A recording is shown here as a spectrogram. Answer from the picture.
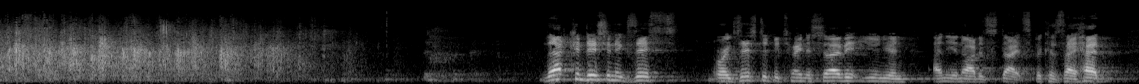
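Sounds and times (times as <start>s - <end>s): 
audience applause: 0.0s - 3.7s
speech: 5.5s - 11.2s.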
